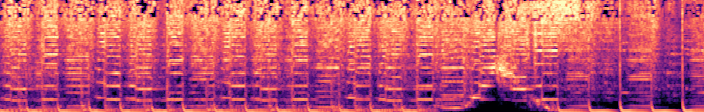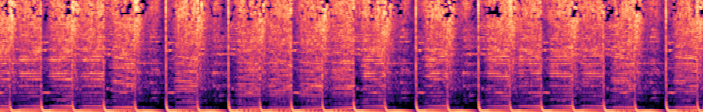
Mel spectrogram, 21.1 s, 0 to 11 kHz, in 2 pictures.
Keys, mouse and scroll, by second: 1.1 click, 1.7-4.9 middle drag, 9.3 click, 18.4 click, 20.9 click.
